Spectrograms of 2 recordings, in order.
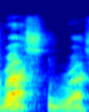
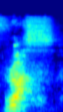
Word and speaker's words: Russ: Well, like last week, I guess blogging, the music blog shit was really up in arms off of dude Rush. How do you say his name? Russ.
